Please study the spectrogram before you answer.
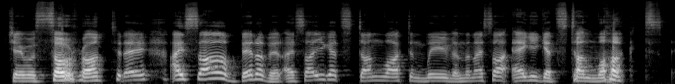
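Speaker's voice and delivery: loud, high, laughing delight; gleeful, can't stop laughing. Real, not acted. Laughing at friend's failure.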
